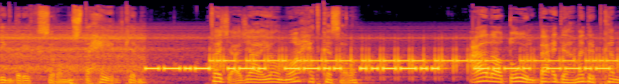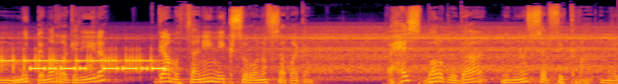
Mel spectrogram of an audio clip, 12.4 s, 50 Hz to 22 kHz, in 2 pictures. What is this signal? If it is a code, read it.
Morse code, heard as two keyed tones, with room echo and speech in Arabic. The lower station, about 22 wpm, 790 Hz: QRZ? CQ CQ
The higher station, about 35 wpm, 1160 Hz: UP211 23OZU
